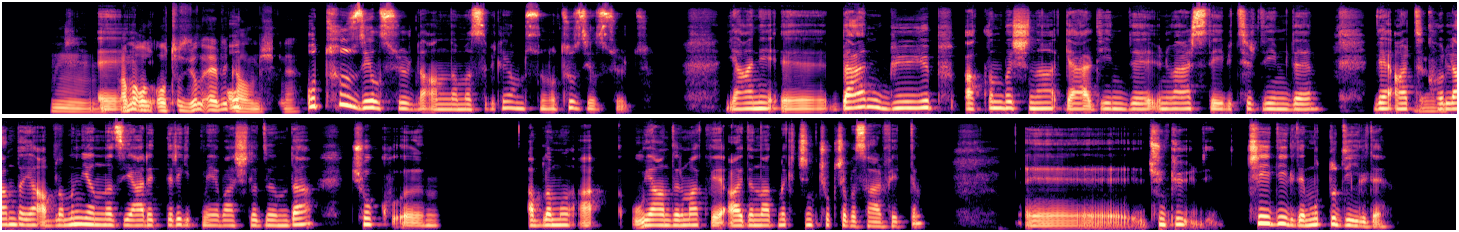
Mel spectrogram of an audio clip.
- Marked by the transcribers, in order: tapping; other background noise; other noise
- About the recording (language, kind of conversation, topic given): Turkish, podcast, Çocukluğunuzda aileniz içinde sizi en çok etkileyen an hangisiydi?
